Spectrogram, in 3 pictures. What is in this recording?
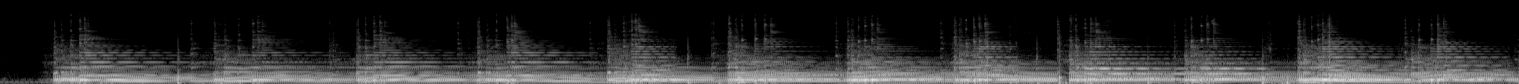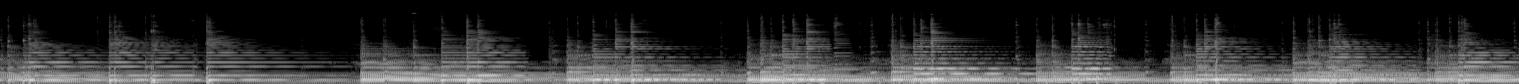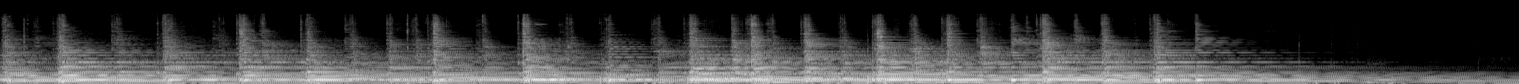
I have always admired gutarists like Segovia, Eric Clapton, Mike Oldsfield, Woodie Guthrie, BB King to mention some. Myself I play nothing, didn't have the luck to grow up in a musician family. So I have whole mylife seen myself an idiot who can never learn an instrument. Had a visit recently, a friend of my daughter. He found an old, stringless guitar among a lot of stored stuff in our cellar. He had just bought a set of strings for his guitar, but he mounted them on our guitar. He was playing for an hour and I said how I envy him. Why, he answered, here, sit down and play. I put THe instrument aside and told him I was too stupid. Well, maybe, he replied, but most of us guitarists are idiots. To my surprise I found the strings, but had certain problem to press hard enough to get a clear tone. I tried for a couple of hours and recorded the fumbling and rattling. Next day I tried again and recoded and I spent an hour for five days. You can follow file novasound330a to 330e.
learning, Guthrie, newbe, guitar, Woody, Segovia, Andre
